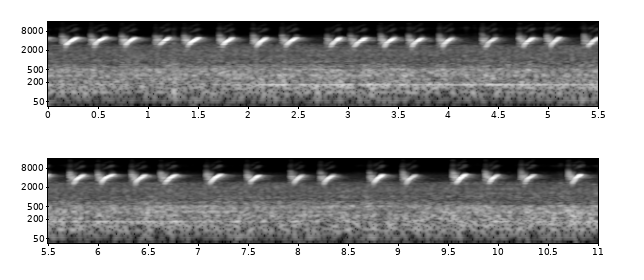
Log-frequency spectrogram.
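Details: High, sharp, falling chips from a bird keep coming in quick bursts of two or three, about three notes a second, with a faint hum underneath.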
